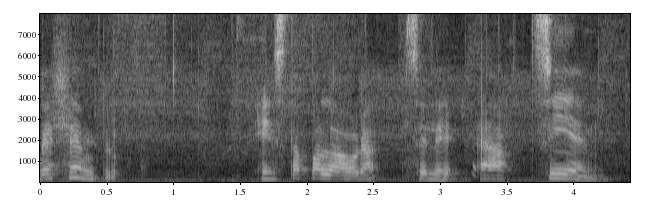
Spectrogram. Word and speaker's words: erziehen: Por ejemplo, esta palabra se lee erziehen, erziehen, o esta arbeiter, arbeiter, y esta ua, ua. Es muy sutil el sonido de la R porque le precede una vocal, así que mucha atención.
